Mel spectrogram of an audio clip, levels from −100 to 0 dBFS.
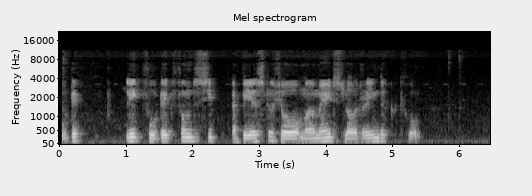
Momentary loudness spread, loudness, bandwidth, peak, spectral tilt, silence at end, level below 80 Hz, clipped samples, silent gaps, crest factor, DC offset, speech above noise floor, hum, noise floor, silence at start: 13 LU; -25 LUFS; 11 kHz; -6 dBFS; -7 dB/octave; 1.1 s; -58 dBFS; under 0.1%; none; 20 dB; under 0.1%; 39 dB; none; -63 dBFS; 0.05 s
